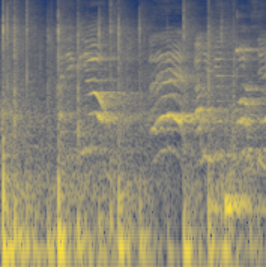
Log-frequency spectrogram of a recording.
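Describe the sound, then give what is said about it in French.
A basketball is dribbled around poles and then shot during a coach's demonstration for primary school pupils; a quick run of sharp bounces thuds beneath steady talk. “il fait le tour des piquets en dribblant et il va tirer”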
